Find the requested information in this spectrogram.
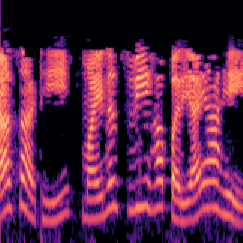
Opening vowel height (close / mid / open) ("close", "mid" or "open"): open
